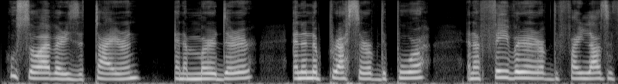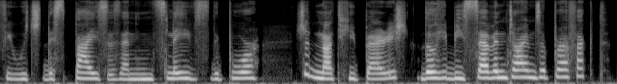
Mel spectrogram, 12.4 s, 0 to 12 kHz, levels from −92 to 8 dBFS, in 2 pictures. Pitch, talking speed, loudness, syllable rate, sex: 235 Hz, 175 wpm, -18 LUFS, 5.3 syllables/s, female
